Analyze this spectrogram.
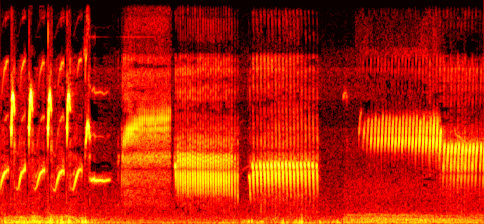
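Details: Male canary in song, opening with quick paired chirps, then dense buzzy rattling trills broken by short gaps, ending in a long sustained high rolling trill that steps down in pitch.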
